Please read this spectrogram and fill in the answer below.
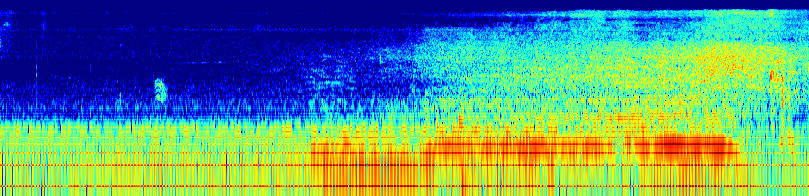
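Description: An off-road vehicle's engine revs up about four seconds in and is held at high revs for about four seconds with a rising rush of noise, then drops away near the end, over a steady engine hum.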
